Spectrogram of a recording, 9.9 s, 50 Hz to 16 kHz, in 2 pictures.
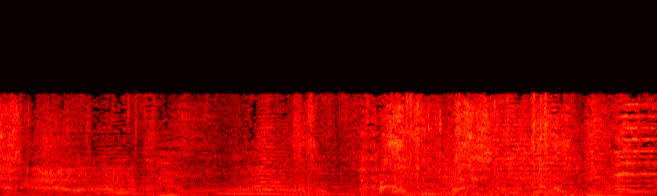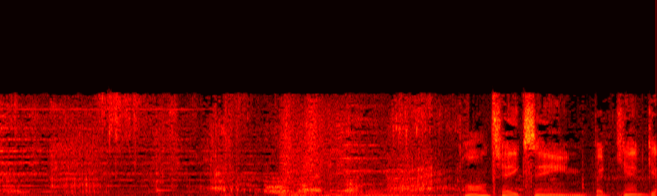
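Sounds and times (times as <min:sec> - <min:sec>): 
guard dog snarling and growling: 0:00.0 - 0:08.4
loud dense background: 0:00.2 - 0:09.8
guard dog's metal chain clanking and rattling: 0:05.4 - 0:06.5
speech: 0:08.5 - 0:09.8.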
